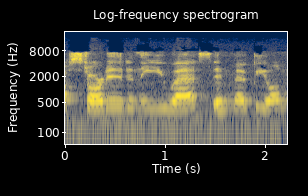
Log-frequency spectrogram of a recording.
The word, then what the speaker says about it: Mobile: And it is pronounced Mobile, not mobile, like mobile phone.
